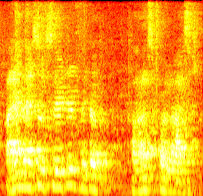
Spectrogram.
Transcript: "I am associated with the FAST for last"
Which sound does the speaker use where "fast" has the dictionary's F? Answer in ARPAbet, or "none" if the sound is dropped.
P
